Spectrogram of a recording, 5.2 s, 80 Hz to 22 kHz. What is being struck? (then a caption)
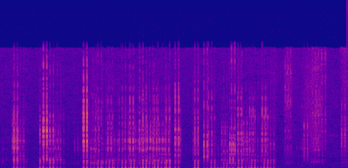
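Plastic game controller shell and buttons. Fingertips tap and scratch the hollow plastic shell and buttons of a PS5 controller. Quick, dense bursts of clicky tapping and scratching run through most of the clip, with a deep low rumble underneath. The activity eases into softer scratching near the end.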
